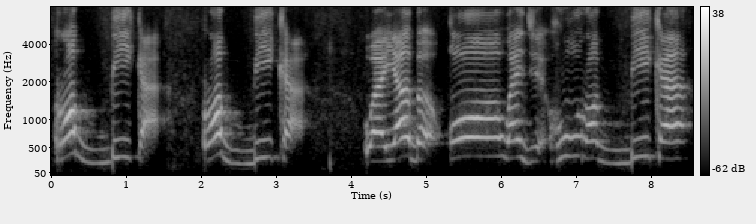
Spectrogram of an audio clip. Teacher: Adanya tanda sabdu di atas huruf ba, berhenti pada makhraj huruf ba, rapatkan bibir.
